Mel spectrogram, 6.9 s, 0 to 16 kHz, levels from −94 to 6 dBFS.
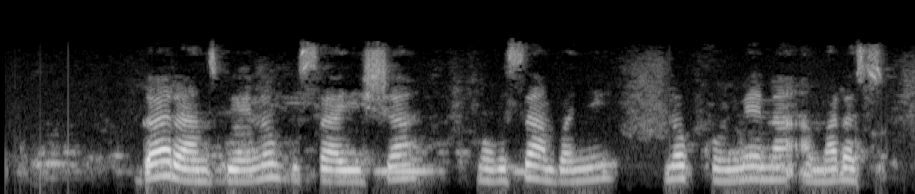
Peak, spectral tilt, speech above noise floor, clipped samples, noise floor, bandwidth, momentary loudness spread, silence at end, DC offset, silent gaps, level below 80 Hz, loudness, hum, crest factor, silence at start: -2 dBFS; -4.5 dB/octave; 25 dB; under 0.1%; -42 dBFS; 7.8 kHz; 21 LU; 0.2 s; under 0.1%; none; -64 dBFS; -18 LUFS; none; 18 dB; 0.25 s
